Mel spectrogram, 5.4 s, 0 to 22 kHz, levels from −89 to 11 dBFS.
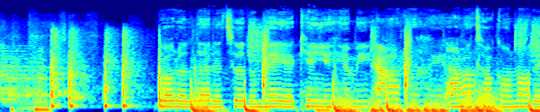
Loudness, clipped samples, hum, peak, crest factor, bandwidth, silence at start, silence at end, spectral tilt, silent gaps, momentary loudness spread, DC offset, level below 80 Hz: -14 LUFS; under 0.1%; none; 0 dBFS; 12 dB; 15 kHz; 0 s; 0 s; -6 dB/octave; none; 7 LU; under 0.1%; -14 dBFS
